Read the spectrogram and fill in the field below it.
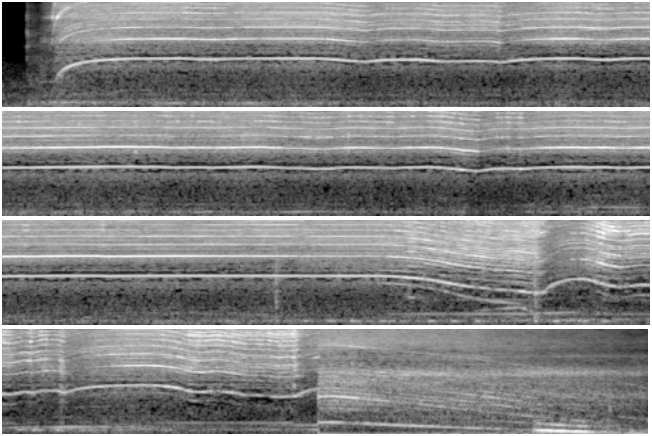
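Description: A Dremel rotary tool cutting into a shell gives off a loud, close, high-pitched steady whine that holds for about twelve seconds, then wavers and drops in pitch as the load changes and spins down near the end.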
